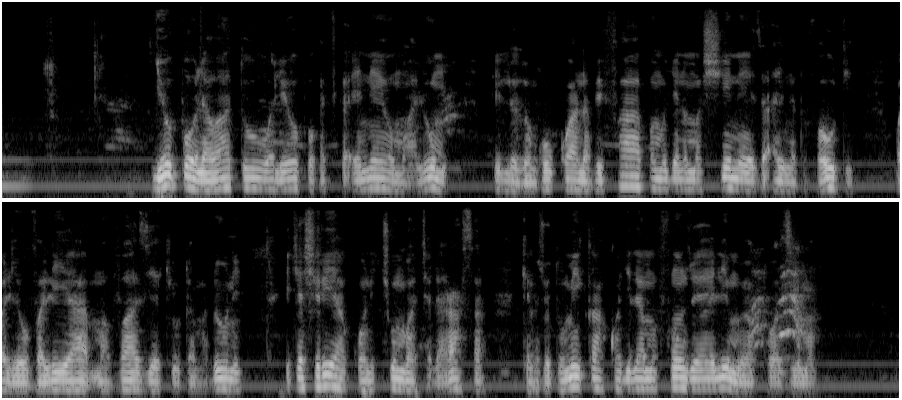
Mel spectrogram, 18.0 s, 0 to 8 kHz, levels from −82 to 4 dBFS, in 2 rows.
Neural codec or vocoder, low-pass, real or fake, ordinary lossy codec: none; 7.2 kHz; real; Opus, 24 kbps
